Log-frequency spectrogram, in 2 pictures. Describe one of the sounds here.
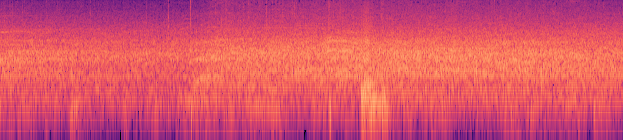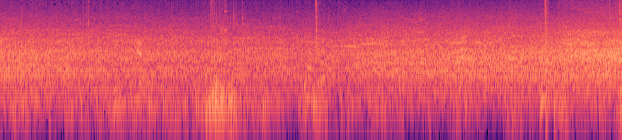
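A large crowd cheers and roars steadily throughout.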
